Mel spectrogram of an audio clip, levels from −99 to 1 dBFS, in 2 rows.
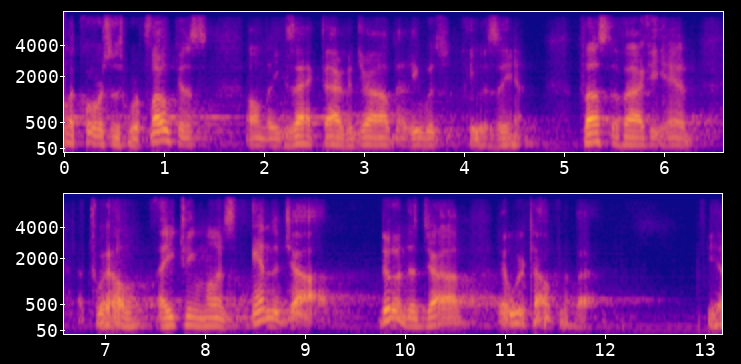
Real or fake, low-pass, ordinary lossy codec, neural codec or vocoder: fake; 7.2 kHz; Opus, 64 kbps; codec, 16 kHz, 2 kbps, X-Codec, HuBERT features, trained on general audio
